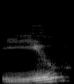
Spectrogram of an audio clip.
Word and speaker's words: eu: paralysis on one side eu pronounced you is normal or good you nia normal breathing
